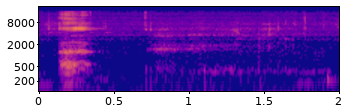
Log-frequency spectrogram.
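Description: A single short, breathy vocal "uh" from a man, lasting about a quarter of a second, followed by near silence.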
